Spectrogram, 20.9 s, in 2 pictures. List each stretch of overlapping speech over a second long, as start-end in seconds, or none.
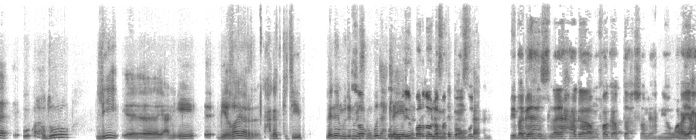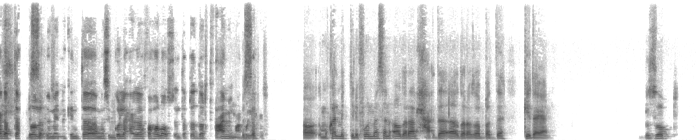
5.3-7.1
